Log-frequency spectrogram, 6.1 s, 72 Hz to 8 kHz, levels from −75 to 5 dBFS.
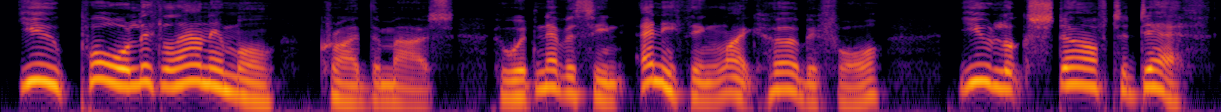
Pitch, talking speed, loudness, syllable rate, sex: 170 Hz, 195 wpm, -18 LUFS, 5.9 syllables/s, male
